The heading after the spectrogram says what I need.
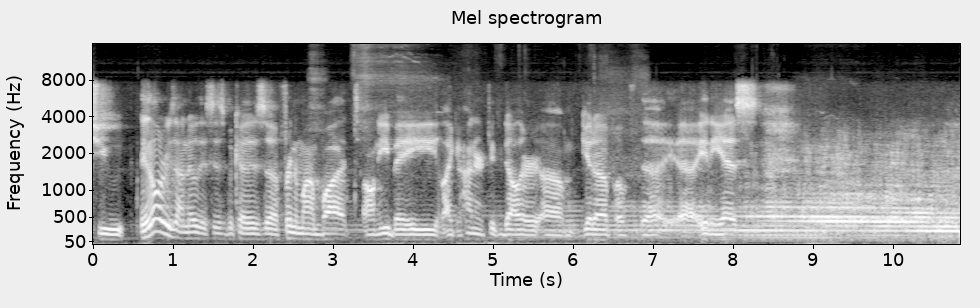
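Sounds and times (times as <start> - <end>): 
speech: 0.0 - 9.5
helicopter flying overhead: 1.0 - 10.8.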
